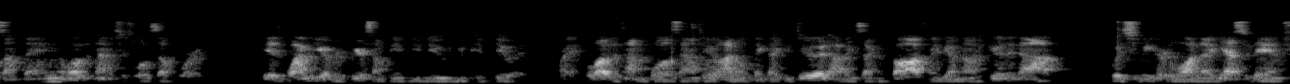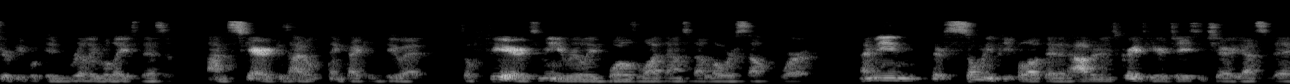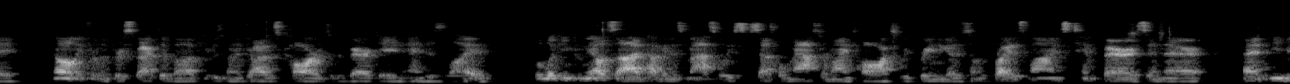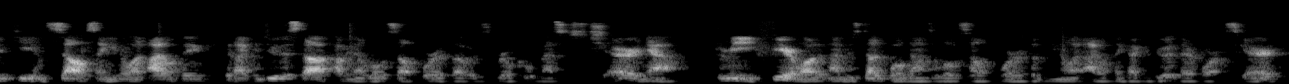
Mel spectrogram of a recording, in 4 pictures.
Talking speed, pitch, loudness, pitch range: 250 wpm, 75 Hz, -27 LUFS, 75-85 Hz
